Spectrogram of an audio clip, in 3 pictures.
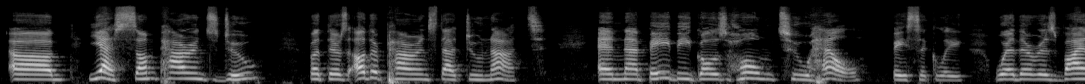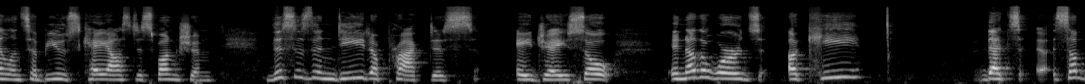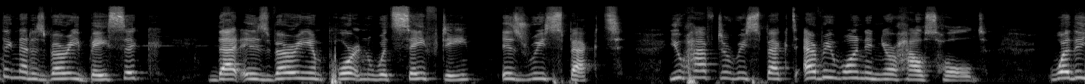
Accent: American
